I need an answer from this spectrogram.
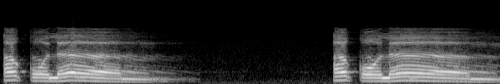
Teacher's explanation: قاف کی آواز شدت کے ساتھ ادا ہوتی ہے اور اچانک منقطع ہو جاتی ہے. اقلام اقلام قاف کے تلفظ کے وقت زبان کی حالت پر توجہ کریں.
